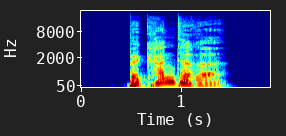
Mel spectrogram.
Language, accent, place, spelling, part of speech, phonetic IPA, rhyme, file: German, Germany, Berlin, bekanntere, adjective, [bəˈkantəʁə], -antəʁə, De-bekanntere.ogg
- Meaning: inflection of bekannt: 1. strong/mixed nominative/accusative feminine singular comparative degree 2. strong nominative/accusative plural comparative degree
